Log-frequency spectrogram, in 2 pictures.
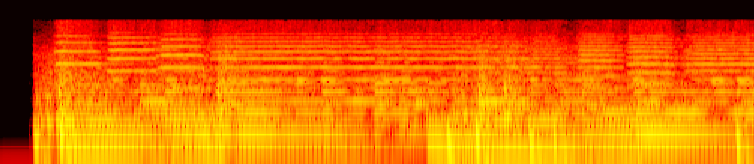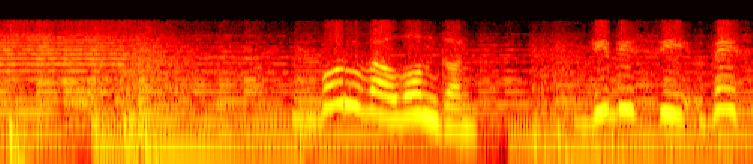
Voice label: bbcws macedonian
